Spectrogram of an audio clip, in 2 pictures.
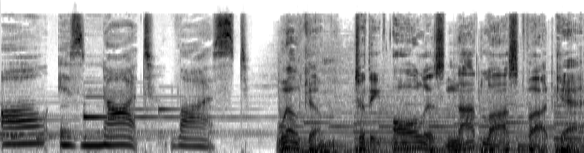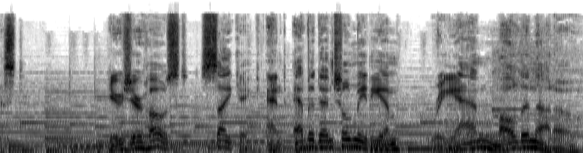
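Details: Adult announcer; ordinary speech.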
